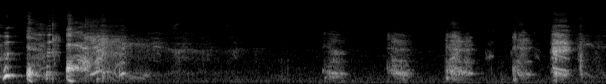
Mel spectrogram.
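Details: An adult woman coughs about eight times: a quick cluster of harsh, forceful coughs, then a pause and a run of shorter, weaker coughs. Repeated cough fit.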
